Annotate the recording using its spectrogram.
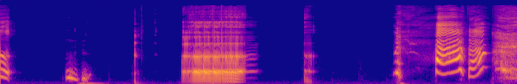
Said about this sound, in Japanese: やべえ、来た来た。でっけえの来る。ほら、てめえの前でぶっこいてやんよ。あたしの特大ザージルゲップ。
